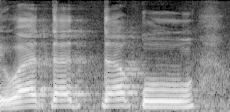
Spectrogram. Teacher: huruf ta, wa tatta, hujung lidah digusi.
